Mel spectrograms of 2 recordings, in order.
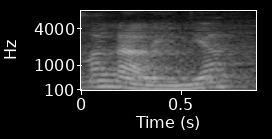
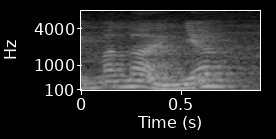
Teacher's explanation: Epenthesis, which means L insertion, or hiatus, which means no consonant, like the mananya versus manalinya.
